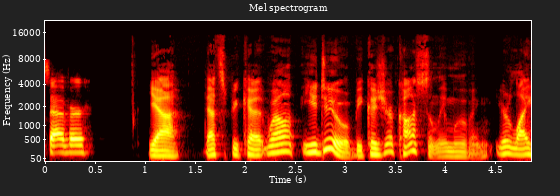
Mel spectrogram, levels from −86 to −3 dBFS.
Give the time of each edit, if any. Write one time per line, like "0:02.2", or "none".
none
